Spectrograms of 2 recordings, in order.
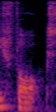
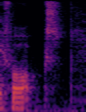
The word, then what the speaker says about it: Fawkes: his name was Guy Fawkes. And the way it's not like a fox, like the animal fox.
